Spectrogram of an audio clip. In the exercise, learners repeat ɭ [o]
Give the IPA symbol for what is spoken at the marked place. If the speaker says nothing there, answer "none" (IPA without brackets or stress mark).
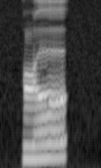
o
